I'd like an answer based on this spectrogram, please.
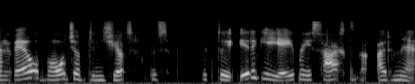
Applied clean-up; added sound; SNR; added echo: neural diffusion model UNIVERSE++.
